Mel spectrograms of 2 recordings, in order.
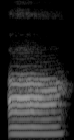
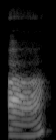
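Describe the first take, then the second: First: The syllable is said with the first tone. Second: The pitch rises through the syllable. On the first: "The first tone is this, like this one" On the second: "The second one is ah, ah, ah. You rise up"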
